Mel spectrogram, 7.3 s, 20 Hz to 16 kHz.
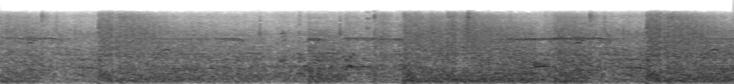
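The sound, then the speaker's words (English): Oakland police firing tear gas into a crowd of protesters at night in California. Several dull bangs break through a dense, continuous wash of crowd noise and voices. “Last night in Oakland, after repeated warnings to disperse, California Oakland police fired tear gas at least 5 times into a crowd of protesters.”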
